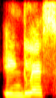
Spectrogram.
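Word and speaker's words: Inglés: Ingles yeah English Okay Ingles gets our an accent mark on the ending because that's not this that's the last syllable it's different right the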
